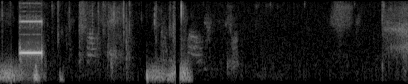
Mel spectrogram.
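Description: voicemail beep tone

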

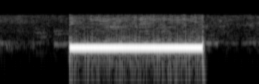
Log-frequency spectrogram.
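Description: telephone ringing tone

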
